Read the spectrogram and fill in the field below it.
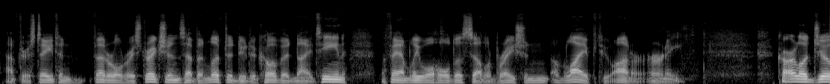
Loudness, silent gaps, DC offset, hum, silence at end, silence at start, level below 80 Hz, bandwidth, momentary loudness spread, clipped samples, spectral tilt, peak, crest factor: -26 LUFS; none; under 0.1%; none; 0 s; 0.05 s; -48 dBFS; 11.5 kHz; 10 LU; under 0.1%; -6 dB/octave; -6 dBFS; 20 dB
